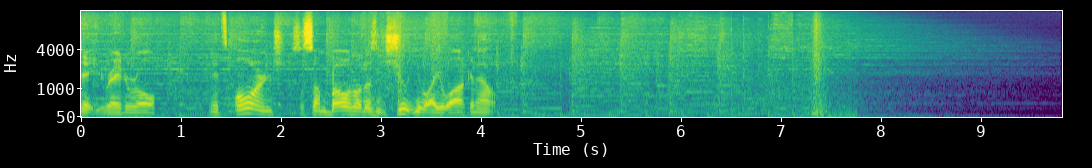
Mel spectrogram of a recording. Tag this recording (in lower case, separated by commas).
music, speech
